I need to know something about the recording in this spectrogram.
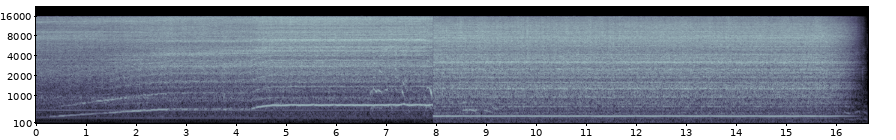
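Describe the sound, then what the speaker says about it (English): A Vitamix blender runs loud and continuous on raw vegan cheesecake filling, its motor pitch rising as it speeds up from low, then settling into a steady high whine that cuts off at the end. "Vitamix did a real nice job of blending that."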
